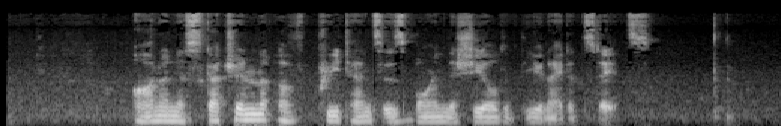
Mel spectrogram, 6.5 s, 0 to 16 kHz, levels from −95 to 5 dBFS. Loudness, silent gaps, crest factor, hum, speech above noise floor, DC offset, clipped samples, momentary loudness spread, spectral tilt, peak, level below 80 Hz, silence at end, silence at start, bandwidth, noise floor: -18 LUFS; none; 18 dB; none; 32 dB; under 0.1%; under 0.1%; 11 LU; -5 dB/octave; -2 dBFS; -44 dBFS; 1.1 s; 1.1 s; 11.5 kHz; -49 dBFS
